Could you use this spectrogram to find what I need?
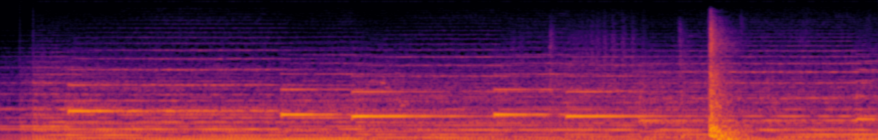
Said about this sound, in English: Mari turns at the sound of the door shutting.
